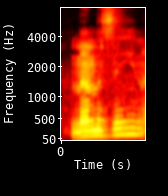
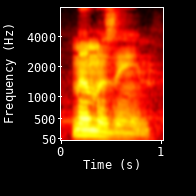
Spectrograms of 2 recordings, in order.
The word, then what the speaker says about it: Mnemosyne: Memazine, I think. Oh, for fuck's sake. I cannot pronounce where you are.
